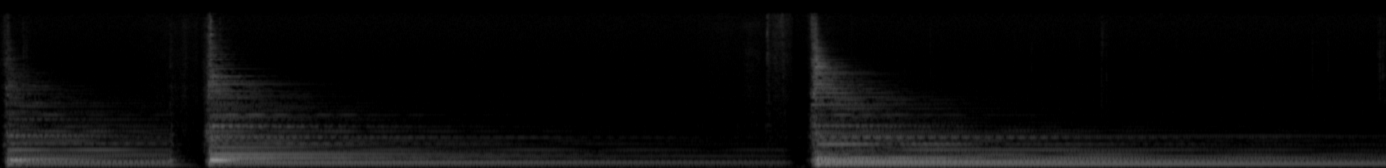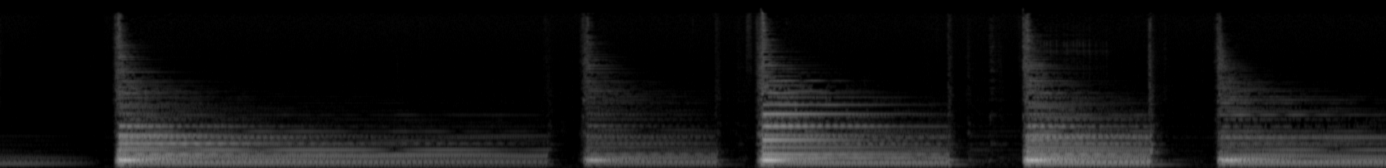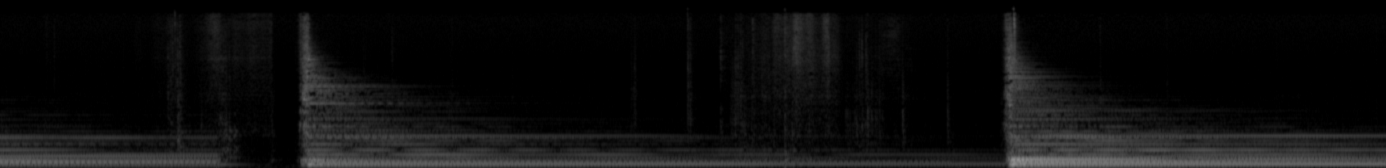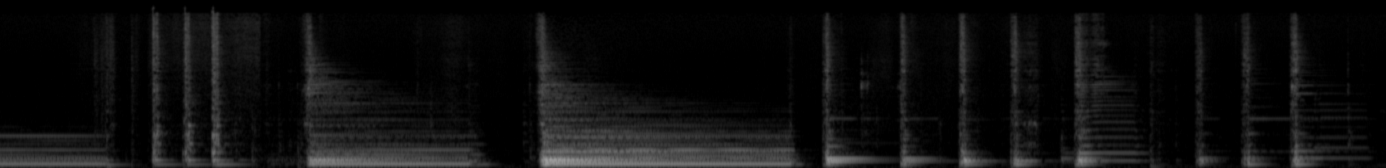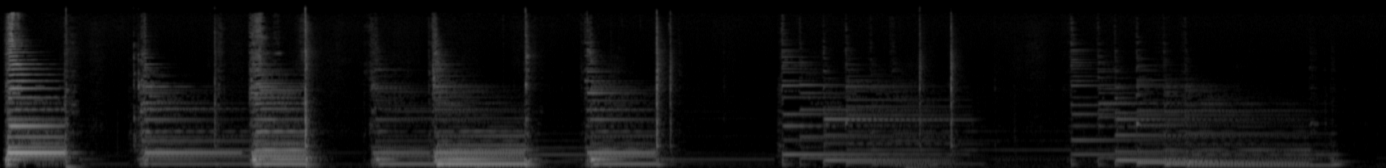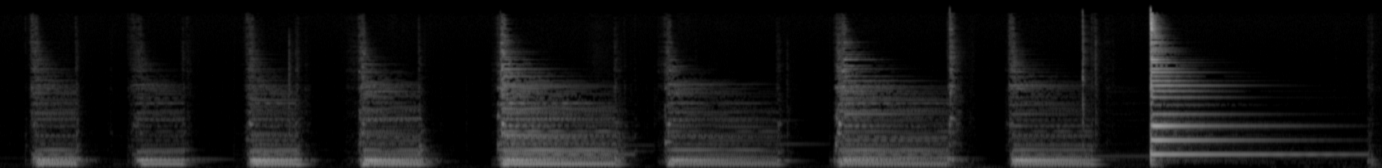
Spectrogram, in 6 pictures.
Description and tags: Acoustic guitar thrum
Making noises on the guitar.
jingle, thrum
